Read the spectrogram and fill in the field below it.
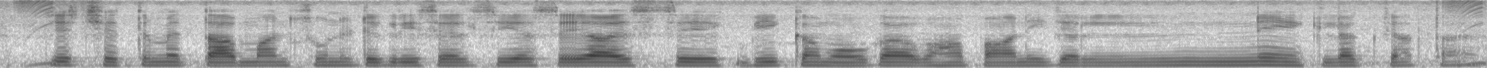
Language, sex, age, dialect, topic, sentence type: Hindi, male, 25-30, Kanauji Braj Bhasha, agriculture, statement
